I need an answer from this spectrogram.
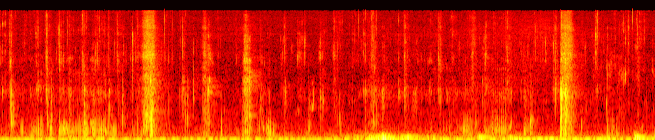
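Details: A pregnant French Bulldog, Moolah, eating breakfast: wet chewing and crunching with occasional sharp clicks and low snuffly thumps, recorded close in a small room.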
